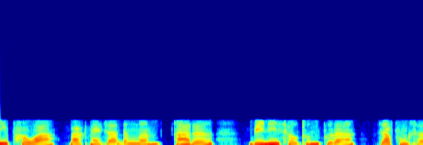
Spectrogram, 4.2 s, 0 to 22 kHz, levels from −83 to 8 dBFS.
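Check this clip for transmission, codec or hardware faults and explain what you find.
One transmission fault is audible, over a telephone-band line (roughly 250 Hz to 3.7 kHz, consistent with G.711 mu-law). From 1.14 to 1.24 s there is packet loss with pitch repetition. About 70 ms went missing in runs no longer than 30 ms, which fits several short lost packets. The receiver repeated the last pitch period to fill each hole. Because the gaps are short, it sounds like a brief buzzy, held flutter rather than silent dropouts or clicks.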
